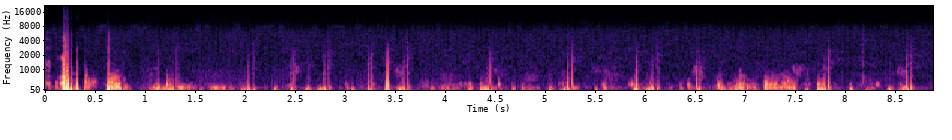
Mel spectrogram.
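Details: Fit adult male, heart heard through a stethoscope: steady, regular low heartbeat thumps with some gurgling body noise during digestion; normal heartbeat.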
